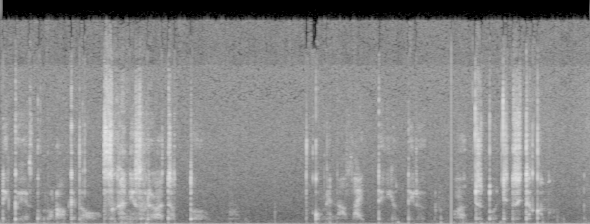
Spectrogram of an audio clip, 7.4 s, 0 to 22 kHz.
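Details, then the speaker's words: Bowel sounds recorded about 3 hours after a meal while lying sideways: irregular soft gurgles, clicks and watery squelches over a steady low hum, possibly food moving down or intestinal peristalsis; ordinary active digestion. "«Поскольку я смотрю боком, это звук еды, движущейся вниз?🤔». "Что это за звук?" «Или это звук перистальтики кишечника, толкающего пищу?»"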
